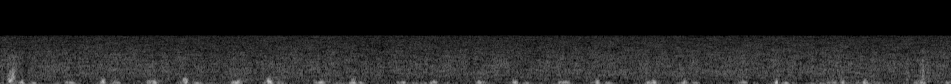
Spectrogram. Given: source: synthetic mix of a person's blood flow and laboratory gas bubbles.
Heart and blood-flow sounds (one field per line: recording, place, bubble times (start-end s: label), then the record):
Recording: Doppler ultrasound of blood flow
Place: precordium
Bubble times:
0.07-0.18 s: bubbles
From the record:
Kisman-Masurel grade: 112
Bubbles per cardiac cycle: 1 to 2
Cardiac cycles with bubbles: 1 to 10%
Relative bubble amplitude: moderate (0.250 to 0.450)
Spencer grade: 1 (occasional bubble signal discernible with the cardiac motion signal, with majority of cardiac periods free of bubbles)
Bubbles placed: anywhere in the cardiac cycle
